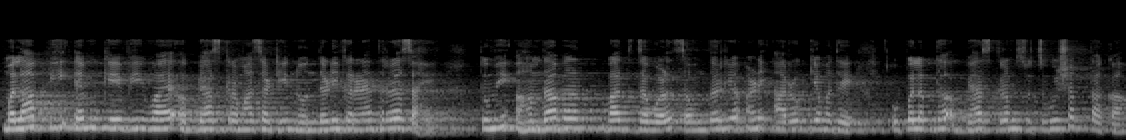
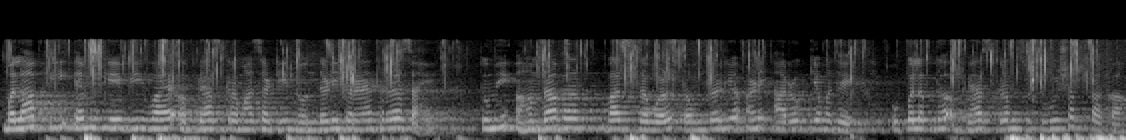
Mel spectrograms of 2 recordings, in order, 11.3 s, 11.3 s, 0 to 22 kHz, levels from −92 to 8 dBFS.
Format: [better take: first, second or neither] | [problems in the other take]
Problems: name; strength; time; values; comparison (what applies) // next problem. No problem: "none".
first | background sound (Chewing, mastication); 2 dB above the speech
